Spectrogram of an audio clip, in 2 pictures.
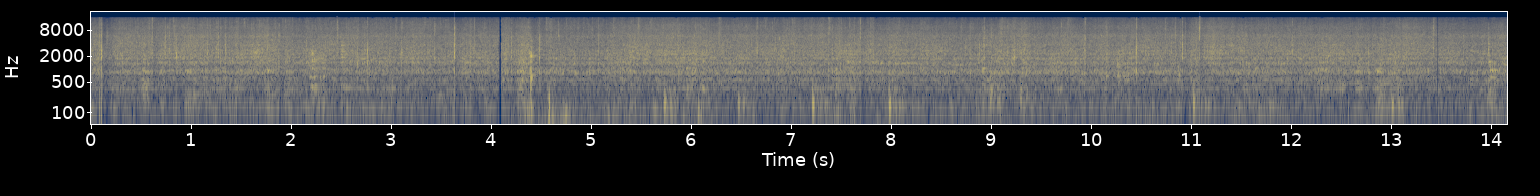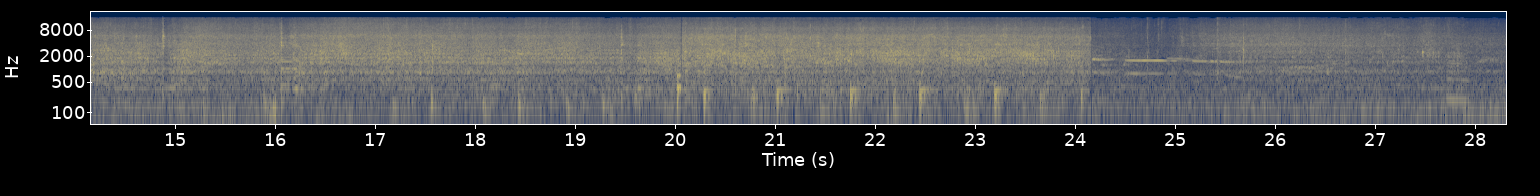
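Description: Spice paste frying in oil in a steel karahi, sizzling steadily, with a metal spatula scraping and clicking against the pan as it is stirred. The sizzle drops away sharply about 24 seconds in.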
